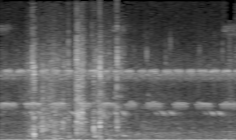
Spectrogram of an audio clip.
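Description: Rustling and snapping of water hyacinth and grass stems as hands push through them, with several sharp clicks in the first second or so. Behind it, insects chirp steadily at about five pulses a second.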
